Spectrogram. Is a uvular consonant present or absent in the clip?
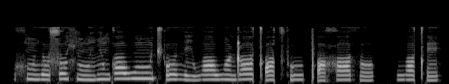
absent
